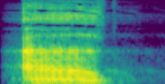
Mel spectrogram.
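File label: "seriously", male; smite; voicepack; olorun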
